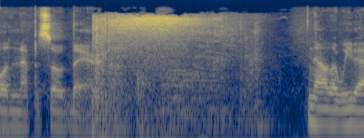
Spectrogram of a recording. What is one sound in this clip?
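Sliding metal doors hiss open.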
